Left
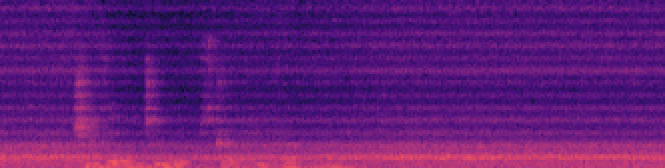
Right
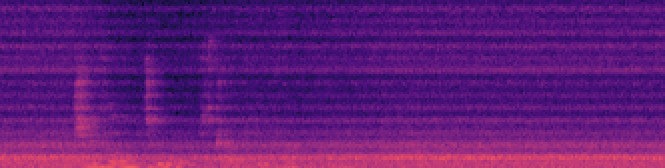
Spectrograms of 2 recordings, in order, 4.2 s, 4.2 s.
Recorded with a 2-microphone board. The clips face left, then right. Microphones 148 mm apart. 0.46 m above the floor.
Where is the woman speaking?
25° left (ahead or behind), 1.0 m.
